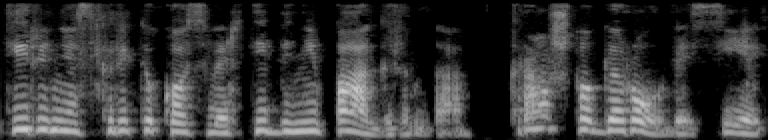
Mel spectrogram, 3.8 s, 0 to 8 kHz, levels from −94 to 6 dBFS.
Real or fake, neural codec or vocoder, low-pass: real; none; 7.2 kHz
